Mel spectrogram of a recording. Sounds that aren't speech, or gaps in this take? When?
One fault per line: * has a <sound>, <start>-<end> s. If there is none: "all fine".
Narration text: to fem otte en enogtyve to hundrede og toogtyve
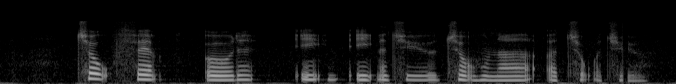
* has a dropout, 6.2-6.3 s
